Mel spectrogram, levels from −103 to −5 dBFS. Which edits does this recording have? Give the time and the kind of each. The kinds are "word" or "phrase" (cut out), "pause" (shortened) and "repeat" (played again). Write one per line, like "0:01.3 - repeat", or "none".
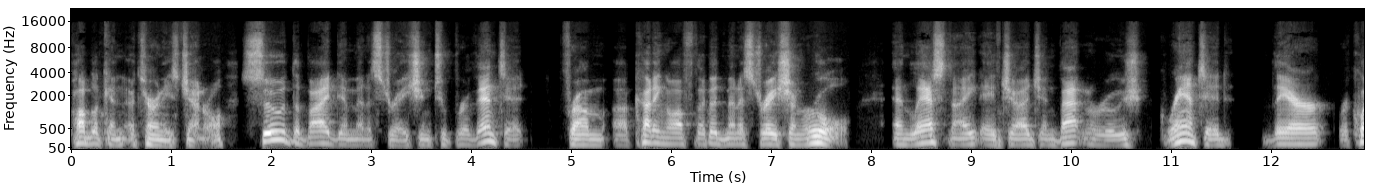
0:01.6 - pause
0:04.8 - pause
0:06.4 - word
0:09.3 - word
0:10.8 - pause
